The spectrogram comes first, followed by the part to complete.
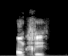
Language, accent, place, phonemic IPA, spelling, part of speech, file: French, France, Lyon, /ɑ̃.kʁe/, ancré, verb / adjective, LL-Q150 (fra)-ancré.wav
- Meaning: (verb) past participle of ancrer; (adjective) anchoring, fixing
